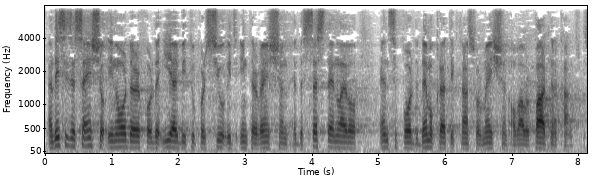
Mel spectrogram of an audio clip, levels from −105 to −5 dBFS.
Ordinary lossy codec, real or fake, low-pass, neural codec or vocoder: none; real; 7.2 kHz; none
